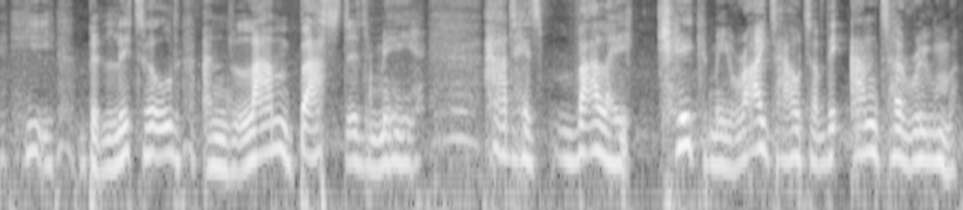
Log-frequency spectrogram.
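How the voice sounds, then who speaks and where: A man playing an unwell, proud young composer in a period audio drama, shaken and speaking in formal, halting, old-fashioned phrases. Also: medium pitch, slight background noise, close to an everyday voice. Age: young adult. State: weak, shaken, coughing. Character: unwell, wounded, proud young male composer, courteous and agitated.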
